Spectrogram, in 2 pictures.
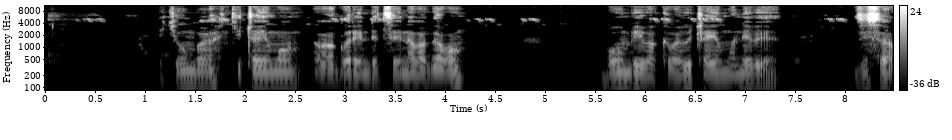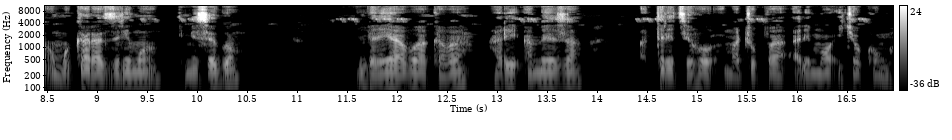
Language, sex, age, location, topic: Kinyarwanda, male, 18-24, Kigali, government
